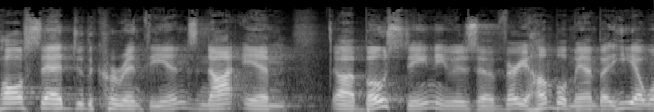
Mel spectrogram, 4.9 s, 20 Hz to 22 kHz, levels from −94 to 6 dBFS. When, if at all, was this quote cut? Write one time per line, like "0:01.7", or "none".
none

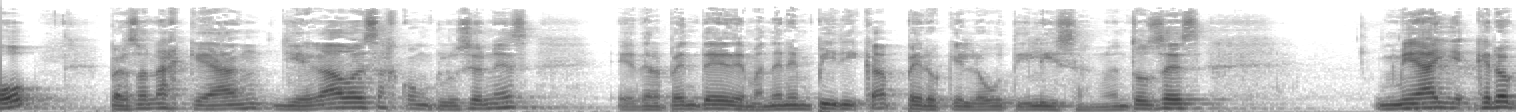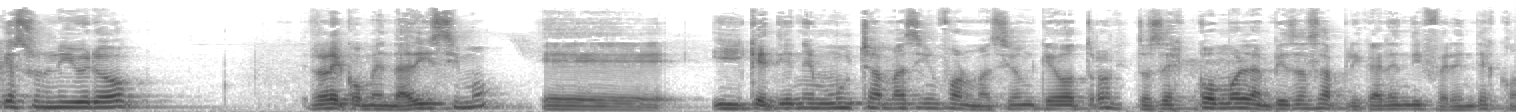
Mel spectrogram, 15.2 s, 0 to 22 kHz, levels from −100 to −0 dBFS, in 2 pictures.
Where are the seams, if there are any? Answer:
0:10.2
0:13.2

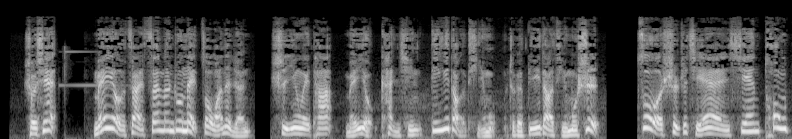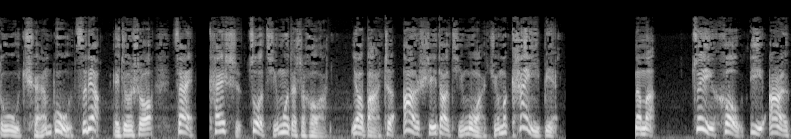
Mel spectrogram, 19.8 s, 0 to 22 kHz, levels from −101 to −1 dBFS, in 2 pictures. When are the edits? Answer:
none

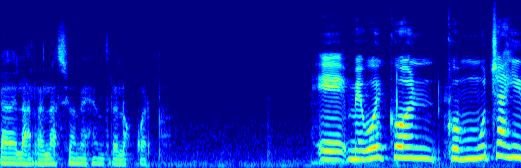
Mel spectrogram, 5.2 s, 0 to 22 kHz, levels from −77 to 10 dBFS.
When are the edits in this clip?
0:03.1

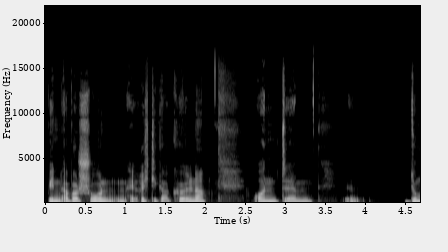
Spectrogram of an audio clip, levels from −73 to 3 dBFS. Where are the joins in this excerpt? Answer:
0:02.5

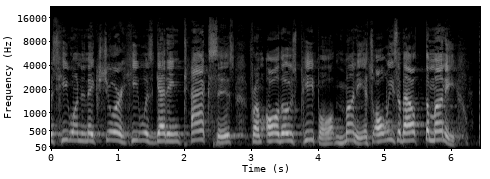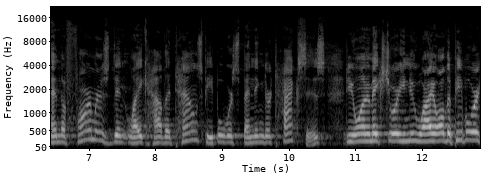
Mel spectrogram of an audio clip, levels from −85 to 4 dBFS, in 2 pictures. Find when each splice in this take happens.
0:06.3
0:10.8

